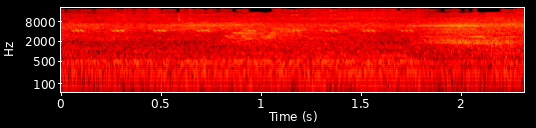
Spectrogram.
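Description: Honey bees buzzing around open hives during a nectar flow, with bees trying to rob at the hive gaps; a continuous soft, even hum with a few individual bees droning closer past the listener.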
